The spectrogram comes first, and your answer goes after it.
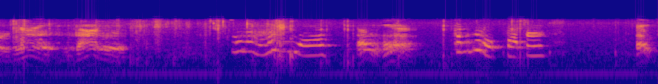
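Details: A husky playing fetch with a talking ball toy gives drawn-out, wavering whine-like vocalizations in short bursts that bend up and down in pitch, mixed with speech-like sounds.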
